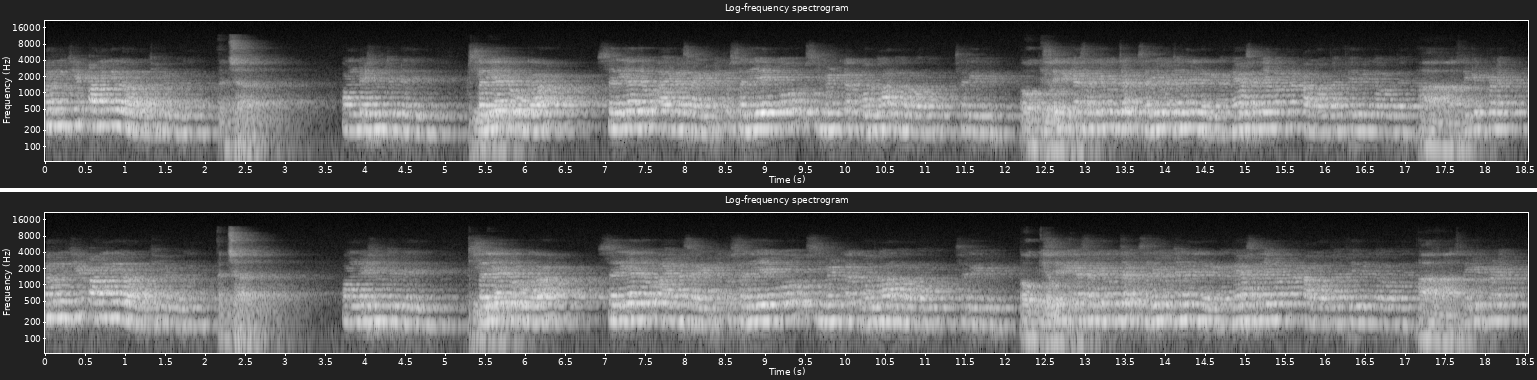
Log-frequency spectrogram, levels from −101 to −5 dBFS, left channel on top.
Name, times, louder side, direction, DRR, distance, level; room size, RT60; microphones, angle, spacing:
voice 1, 0.0-1.9 3.7-4.8 5.3-6.3 6.9-11.9 12.6-17.0 17.7-18.3, left 1 dB, 60° left, -7 dB, 0.9 m, -24 dB
voice 2, 2.1-2.6 5.3-5.6 12.2-12.9 17.1-17.7, right 1 dB, 45° right, -6 dB, 0.7 m, -28 dB
4.8 x 2.4 x 2.7 m, 2.5 s
head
